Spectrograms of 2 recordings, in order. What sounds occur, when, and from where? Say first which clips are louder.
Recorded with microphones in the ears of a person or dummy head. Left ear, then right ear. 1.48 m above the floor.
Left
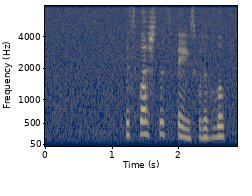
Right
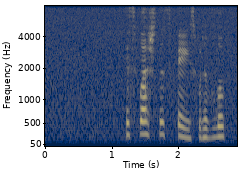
1.2 s a woman speaking: left 1 dB; 20° right (ahead or behind); by 2.8 s 10° right (ahead or behind)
